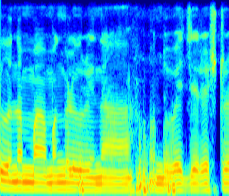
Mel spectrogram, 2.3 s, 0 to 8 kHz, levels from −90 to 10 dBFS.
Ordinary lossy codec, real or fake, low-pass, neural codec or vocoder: Opus, 16 kbps; real; 7.2 kHz; none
